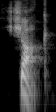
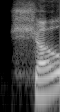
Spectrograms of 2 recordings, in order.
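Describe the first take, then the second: First: The name ends in a k sound. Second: The name ends in an open vowel sound. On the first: The speaker calls it right. "nope, it's Shuck" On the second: The speaker calls it wrong. "when he first came, I was like Tyler Show"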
